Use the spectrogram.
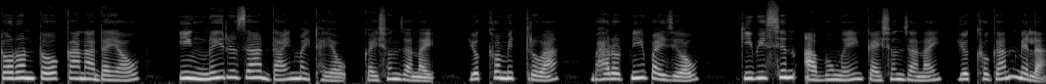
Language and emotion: Bodo, neutral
